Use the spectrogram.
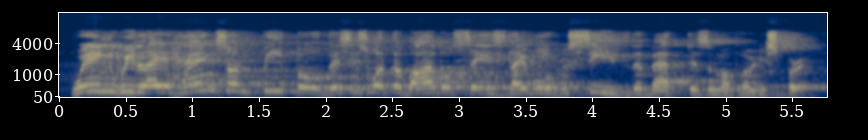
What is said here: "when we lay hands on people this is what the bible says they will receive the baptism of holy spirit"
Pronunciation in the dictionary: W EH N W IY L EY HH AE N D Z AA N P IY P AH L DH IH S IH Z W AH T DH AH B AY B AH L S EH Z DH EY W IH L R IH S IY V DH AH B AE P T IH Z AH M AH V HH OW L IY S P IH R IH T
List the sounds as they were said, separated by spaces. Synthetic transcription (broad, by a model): W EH N W IY L EY HH AE N D Z AA N P IY P AH L DH IH S IH Z W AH T DH AH B AY B AH L S EH Z DH EY W IH L R IH S IY V DH AH B AE P T IH Z AH M AH V HH OW L IY S P IH R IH T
